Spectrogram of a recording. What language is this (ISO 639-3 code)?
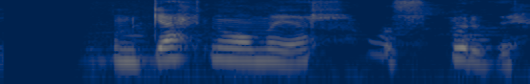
isl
